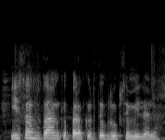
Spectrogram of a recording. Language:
Bhojpuri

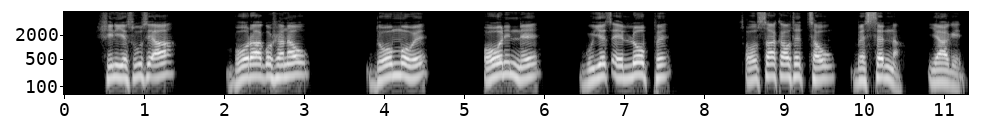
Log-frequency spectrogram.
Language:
Dawro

